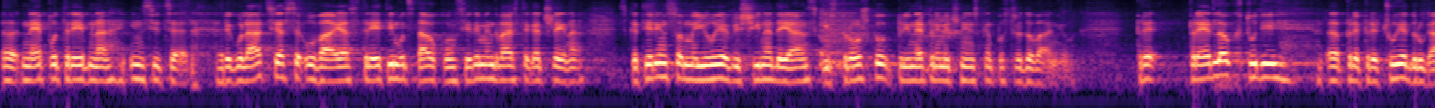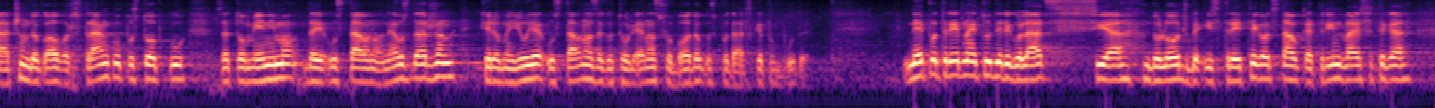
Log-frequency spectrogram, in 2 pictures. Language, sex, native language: Slovenian, male, Slovenian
